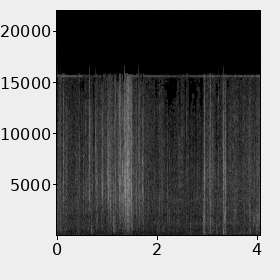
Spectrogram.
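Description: Faint, scattered footsteps on a wooden floor and light rustling of clothes and paper in a quiet room.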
